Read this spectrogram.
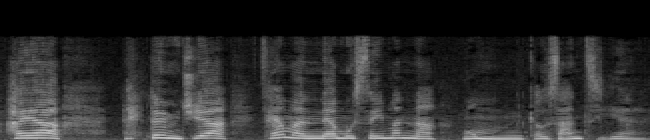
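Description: A woman's voice: fairly high pitch, normal speed, close to an everyday voice. An actress playing an earnest, flustered young woman in a radio drama, speaking Hong Kong Cantonese in a polite, insistent, talkative way. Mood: embarrassed, anxious.

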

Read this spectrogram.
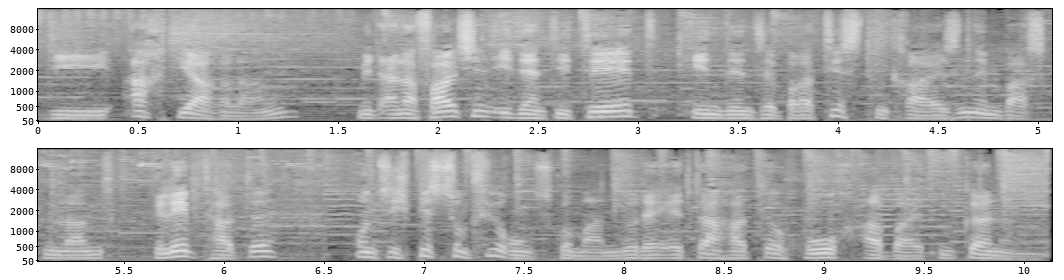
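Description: A man's voice: medium pitch, warm tone. A man presenting a scripted film review as a radio host.

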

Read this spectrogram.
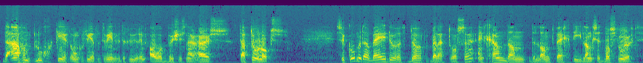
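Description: A low, husky male voice plays a commanding, shrewd leader of a secret operation in a radio drama. He is clipped, authoritative and sure of himself. The old recording sounds dull. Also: normal speed. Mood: brisk commanding. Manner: clipped, authoritative, matter-of-fact. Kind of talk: Dutch radio drama dialogue.

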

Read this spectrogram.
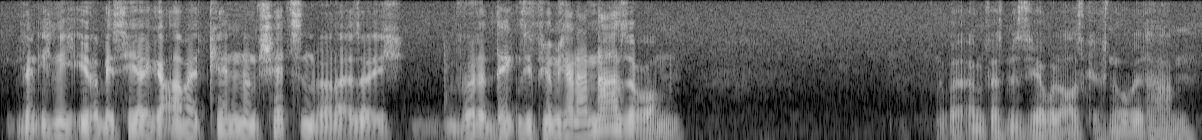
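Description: Low-voiced, brusque secret police boss. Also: male voice, lively intonation, fairly quick, darkish tone, no echo. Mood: sceptical. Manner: brusque, sarcastic, colloquial. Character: gruff, sceptical male East German secret police superior. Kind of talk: radio play dialogue.

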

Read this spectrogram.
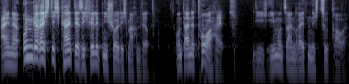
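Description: A proud, impassioned nobleman in a classical radio play. He speaks in a fairly low voice with emphatic, theatrical rhetoric, recorded dry without room sound. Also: sing-song, normal speed, no room sound. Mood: indignant, confident. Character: proud, trusting, impassioned nobleman scorning caution. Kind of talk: classical German stage drama for radio.

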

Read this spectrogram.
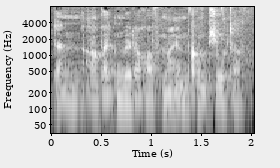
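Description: A man's voice: very deep voice, fairly even intonation, fast, gravelly. A man playing a courteous, slightly fumbling politician in a radio drama, polite and hesitant. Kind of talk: naturalistic radio drama acting. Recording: echoey room with background noise.

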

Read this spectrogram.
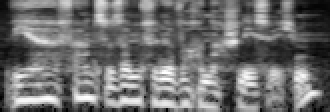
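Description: A man's voice: lowish voice, brisk, noisy background, natural voice. A man playing a laid-back guitarist boyfriend in a radio play, casual, hesitant and soothing. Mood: coaxing. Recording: loud music and train sound behind.

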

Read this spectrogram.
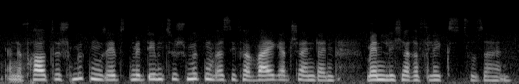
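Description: A woman's voice: mid-range voice, level tone, normal speed, mellow, lightly acted. An actress playing a charming, proud and tender young woman in a 1950s radio drama, with formal, delicate, theatrical phrasing. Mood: wounded, resolute. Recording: dull 1950s radio recording.

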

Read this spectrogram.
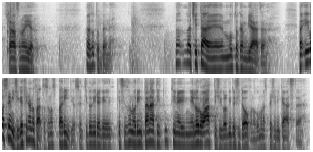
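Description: An actor playing an ordinary, self-doubting man back home, speaking a halting, conversational monologue in a radio drama. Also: medium pitch, very animated, close to an everyday voice. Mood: casual, reassuring. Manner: halting, conversational, rhetorical questions to the listener.

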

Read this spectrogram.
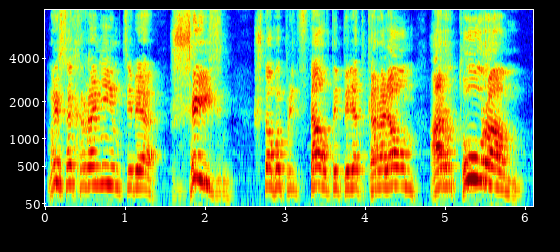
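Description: An actor playing a furious accusing knight in a theatrical radio play, shouting and taunting. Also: male voice, very high voice, lively intonation, takes it slowly, roomy sound, heavily acted. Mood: furious, triumphant. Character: furious accusing male knight hunting a traitor.

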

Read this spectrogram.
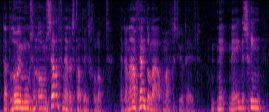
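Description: An actor in a Dutch radio play playing an agitated, indignant, sour friend who insists and repeats himself. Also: male voice, on the high side, sing-song, fairly quick. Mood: bewildered, peeved.

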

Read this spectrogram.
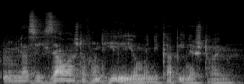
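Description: A man's voice: very deep voice, fairly even intonation, quick pace, a little mellow. A man playing a formal, deferential physician to a statesman in a 1950s radio space drama. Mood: attentive, formal. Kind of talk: 1950s German radio play acting. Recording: noisy vintage 1950s radio recording.

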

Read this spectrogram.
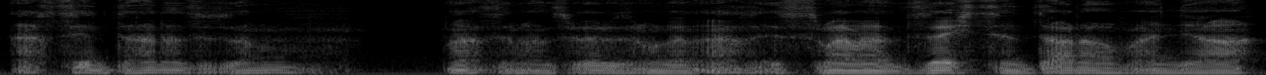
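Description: An actor in a 1960s German radio play, playing a smug, lecherous middle-aged petty official with a pompous, sly manner. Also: male voice, low-pitched, little pitch movement, moderate pace, gravelly, a bit bright. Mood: calculating, pleased. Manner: pompous, sly, matter-of-fact. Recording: noisy 1960s radio recording.

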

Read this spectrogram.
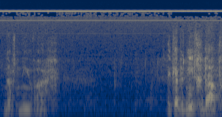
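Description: A man's voice: lowish voice, expressive, normal speed, fairly bright tone, a little hiss or hum. A man playing an evasive murder suspect in a radio drama, hesitant and defensive under questioning. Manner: hesitant, guarded, protesting.

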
